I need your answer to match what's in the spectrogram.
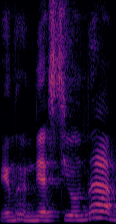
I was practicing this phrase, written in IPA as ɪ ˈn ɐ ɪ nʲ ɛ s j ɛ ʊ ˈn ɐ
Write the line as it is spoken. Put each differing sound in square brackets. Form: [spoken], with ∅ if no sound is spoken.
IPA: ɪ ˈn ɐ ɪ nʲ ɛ s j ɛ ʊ ˈn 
